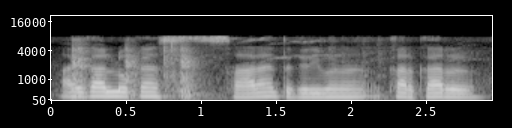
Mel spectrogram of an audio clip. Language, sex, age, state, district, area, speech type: Dogri, female, 45-60, Jammu and Kashmir, Udhampur, urban, spontaneous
